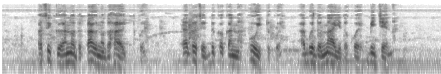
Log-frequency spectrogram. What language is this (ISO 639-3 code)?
hux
